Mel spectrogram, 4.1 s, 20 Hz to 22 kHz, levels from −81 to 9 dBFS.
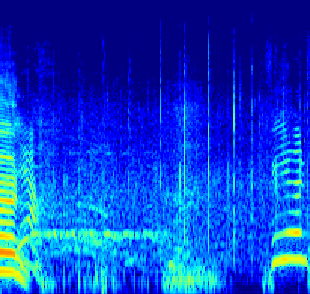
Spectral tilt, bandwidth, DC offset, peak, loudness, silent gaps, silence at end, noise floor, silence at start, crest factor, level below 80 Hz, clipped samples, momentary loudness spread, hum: -4 dB/octave; 14 kHz; under 0.1%; -6 dBFS; -24 LUFS; none; 0 s; -44 dBFS; 0 s; 20 dB; -64 dBFS; under 0.1%; 19 LU; none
